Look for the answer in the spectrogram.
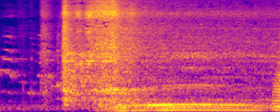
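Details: Car engine started after a new battery was fitted and the ignition was cycled on and off three times first. Short quiet spell, then a quick crank that catches and settles into a steady idle. Normal start.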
